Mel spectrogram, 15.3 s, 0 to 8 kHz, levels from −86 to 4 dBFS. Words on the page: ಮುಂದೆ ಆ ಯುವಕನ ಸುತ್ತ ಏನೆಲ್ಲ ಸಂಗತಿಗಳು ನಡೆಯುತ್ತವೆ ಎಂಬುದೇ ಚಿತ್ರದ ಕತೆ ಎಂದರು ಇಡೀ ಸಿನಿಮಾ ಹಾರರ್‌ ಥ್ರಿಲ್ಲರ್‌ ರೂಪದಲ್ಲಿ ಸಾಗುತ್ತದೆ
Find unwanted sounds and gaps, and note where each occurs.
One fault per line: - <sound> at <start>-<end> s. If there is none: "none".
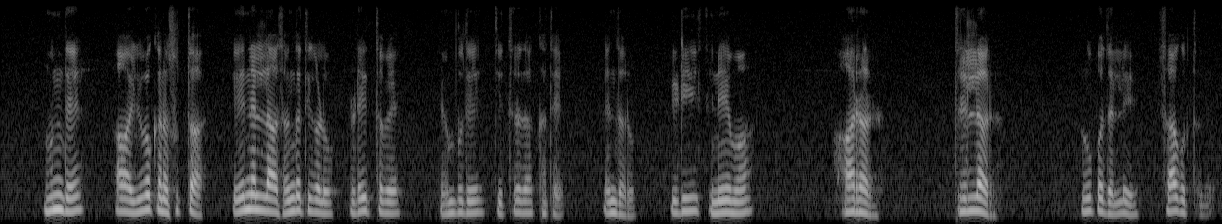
none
